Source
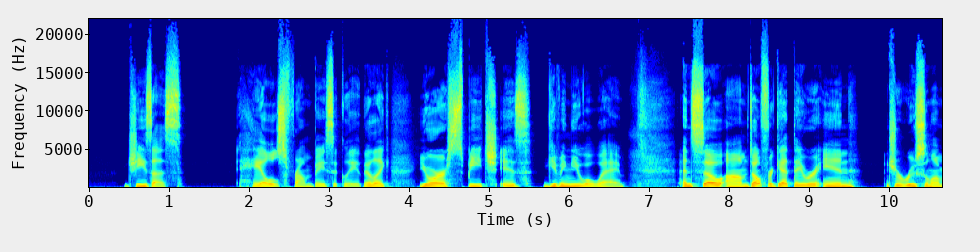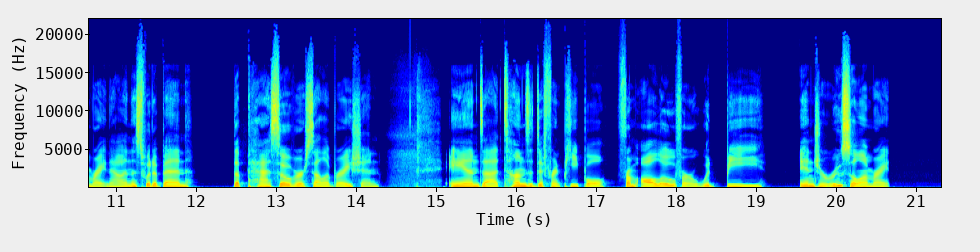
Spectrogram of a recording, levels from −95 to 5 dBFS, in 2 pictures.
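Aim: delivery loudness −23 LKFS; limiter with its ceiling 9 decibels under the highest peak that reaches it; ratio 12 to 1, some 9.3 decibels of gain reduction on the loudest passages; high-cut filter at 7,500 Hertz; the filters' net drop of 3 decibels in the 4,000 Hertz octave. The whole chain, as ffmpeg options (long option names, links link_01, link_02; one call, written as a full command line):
ffmpeg -i in.wav -af "lowpass=7500,equalizer=frequency=4000:width_type=o:gain=-3.5,acompressor=threshold=-29dB:ratio=12,volume=14dB,alimiter=limit=-12.5dB:level=0:latency=1" out.wav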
